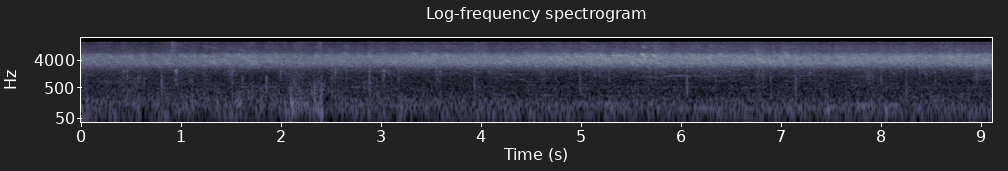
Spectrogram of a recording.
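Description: Steady, high-pitched chorus of insects in the garden trees, unbroken throughout, with a few faint footsteps on stone paving about two seconds in.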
